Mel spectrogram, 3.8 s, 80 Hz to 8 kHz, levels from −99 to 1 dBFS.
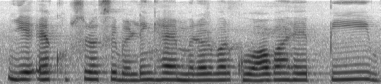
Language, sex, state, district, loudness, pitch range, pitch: Hindi, female, Delhi, New Delhi, -17 LUFS, 225-245 Hz, 235 Hz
